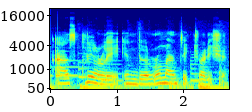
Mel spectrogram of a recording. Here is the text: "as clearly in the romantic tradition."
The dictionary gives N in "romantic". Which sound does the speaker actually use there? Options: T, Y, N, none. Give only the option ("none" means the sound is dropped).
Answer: N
